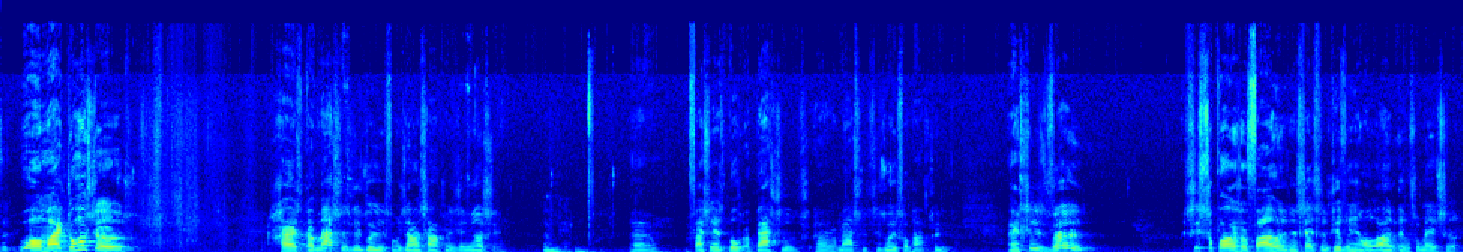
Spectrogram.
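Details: Adult woman, oral cavity cancer survivor treated with partial glossectomy and tongue reconstruction then radiation; tongue does not reach the roof of her mouth, uses a palatal device for speech; people including her husband cannot understand her; articulation disorder after partial glossectomy.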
